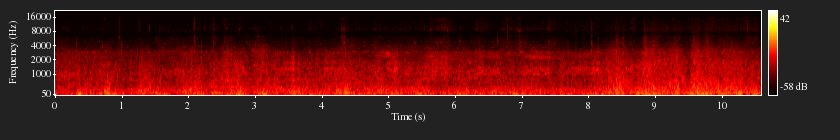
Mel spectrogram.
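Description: Wind buffeting the microphone: an uneven low rumble that swells somewhat near the end.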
